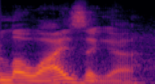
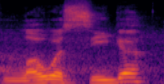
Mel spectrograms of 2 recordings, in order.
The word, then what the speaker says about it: Loizaga: Well, see, I thought it was Jonathan Loizaga. I thought that's how you were. I thought it was supposed to be pronounced. Thomas dropped some knowledge on me yesterday saying that's not right. It's like Loizaga.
